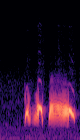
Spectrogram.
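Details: Spotted dove decoy cooing to provoke wild males: two short, low, hollow coos followed by a longer, steady, purring croo, all in one deep phrase lasting about a second.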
